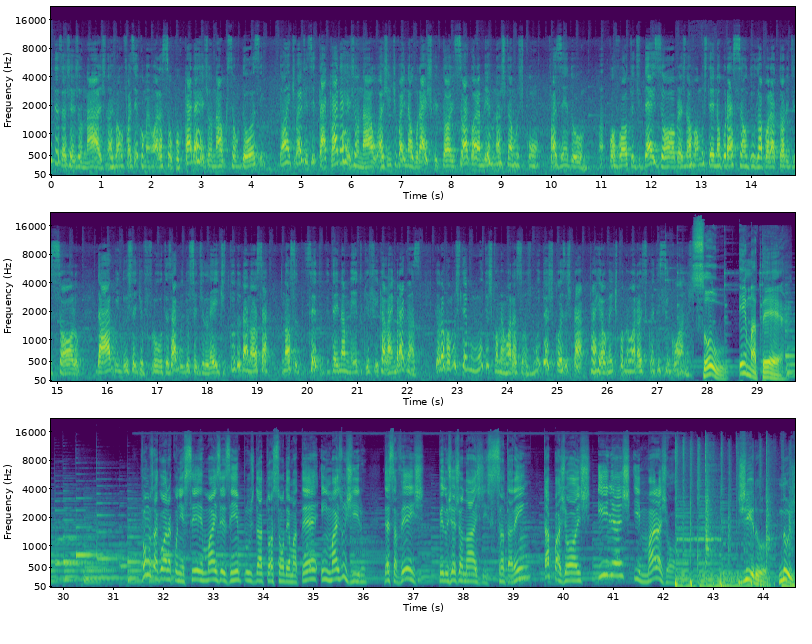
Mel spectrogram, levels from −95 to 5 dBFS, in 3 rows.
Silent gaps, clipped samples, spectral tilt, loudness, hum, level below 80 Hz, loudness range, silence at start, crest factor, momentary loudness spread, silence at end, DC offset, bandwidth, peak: none; under 0.1%; -4.5 dB/octave; -14 LUFS; none; -34 dBFS; 3 LU; 0 s; 14 dB; 9 LU; 0 s; under 0.1%; 16.5 kHz; 0 dBFS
